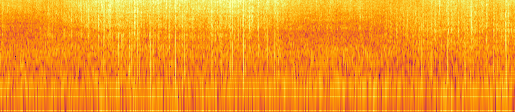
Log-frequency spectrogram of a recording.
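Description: Brioche burger buns toasting on a hot surface, a steady close sizzle with faint crackles throughout and no talking.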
